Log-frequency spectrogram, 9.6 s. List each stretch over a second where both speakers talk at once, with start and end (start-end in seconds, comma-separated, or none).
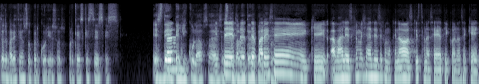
4.2-5.6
